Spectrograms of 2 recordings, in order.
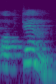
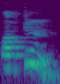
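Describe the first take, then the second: First: The t sound is pronounced in the middle. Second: The t sound is pronounced in the middle.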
